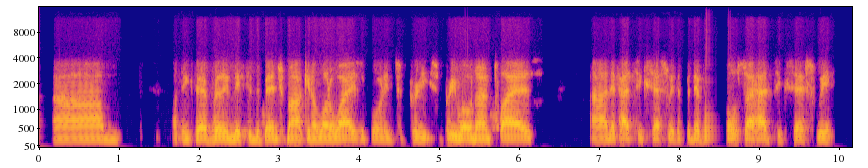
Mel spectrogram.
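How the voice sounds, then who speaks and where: With music in the background, a man speaks at a moderate pace in an Australian accent, his fairly low pitch held in a monotone, flat intonation. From Australia, Tamworth, New South Wales. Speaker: pro rugby player. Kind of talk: podcast interview.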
